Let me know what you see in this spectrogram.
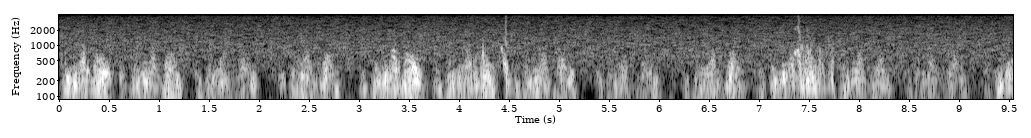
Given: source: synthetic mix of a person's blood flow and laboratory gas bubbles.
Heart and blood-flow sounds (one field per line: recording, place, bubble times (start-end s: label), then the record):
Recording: Doppler ultrasound of blood flow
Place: precordium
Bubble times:
4.08-4.27 s: bubbles
4.38-4.54 s: bubbles
7.31-7.77 s: bubbles
From the record:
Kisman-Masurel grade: 122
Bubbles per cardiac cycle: 1 to 2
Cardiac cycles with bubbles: 10 to 50%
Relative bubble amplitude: moderate (0.250 to 0.450)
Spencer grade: 2 (many but less than half of the cardiac periods contain bubble signals, singularly or in groups)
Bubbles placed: anywhere in the cardiac cycle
